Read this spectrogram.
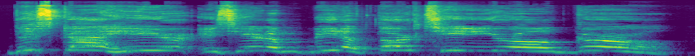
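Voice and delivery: high loud slow public shout; announcing shout. Retold or imitated. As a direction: call it out to the whole store. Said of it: "the guy in the Target who's like".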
